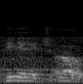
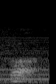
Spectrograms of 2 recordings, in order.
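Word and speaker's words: phở: It's spelled P-H-O, but it's pronounced Alison's brothers are sure it's pronounced pho, not pho.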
